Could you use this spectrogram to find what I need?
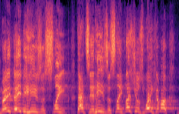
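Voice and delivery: high, loud, mocking, jeering taunt. Retelling how a man mocked the prophets: imitating a mocking taunt. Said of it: "he's just yelling".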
